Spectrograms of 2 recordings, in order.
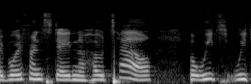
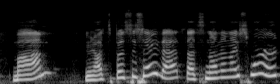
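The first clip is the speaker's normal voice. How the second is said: scolding son; 7 semitones higher than usual. Retold or imitated. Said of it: "He says".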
